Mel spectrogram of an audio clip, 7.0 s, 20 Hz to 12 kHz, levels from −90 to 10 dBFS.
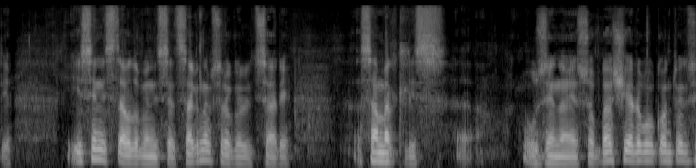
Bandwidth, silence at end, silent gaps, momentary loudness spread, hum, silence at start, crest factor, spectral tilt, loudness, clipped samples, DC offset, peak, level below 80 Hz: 11 kHz; 0 s; none; 20 LU; none; 0 s; 18 dB; -4.5 dB/octave; -33 LUFS; under 0.1%; under 0.1%; -16 dBFS; -76 dBFS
